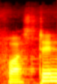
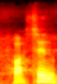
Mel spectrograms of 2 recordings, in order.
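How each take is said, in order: First: The middle t sound is pronounced. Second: The middle t sound is silent. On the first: The speaker calls it wrong. "हम इसे फास्टेन नहीं पढ़ते" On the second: The speaker calls it right. "हम इसे फासेन पढ़ते हैं"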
